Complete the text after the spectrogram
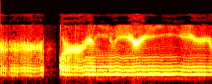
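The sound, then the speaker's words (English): A human voice imitates an annoying motor with a loud, steady buzzing drone that holds one pitch with slight wavering. It runs in two sustained stretches separated by a short pause. “So say you're around some motor that's really annoying, and it's going, let's see if I can get a motor sound. It's going,”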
